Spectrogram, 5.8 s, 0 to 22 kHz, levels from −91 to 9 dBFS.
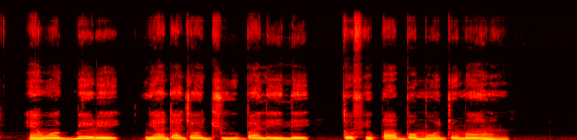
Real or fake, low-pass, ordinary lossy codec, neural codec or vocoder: fake; 19.8 kHz; none; vocoder, 44.1 kHz, 128 mel bands every 256 samples, BigVGAN v2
